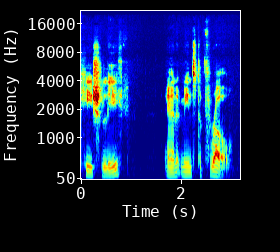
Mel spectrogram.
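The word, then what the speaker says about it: השליך: Next we have the root shin lamed kaf, which only appears in the Hitfield, and it's pronounced hishlich, and it means to throw.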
